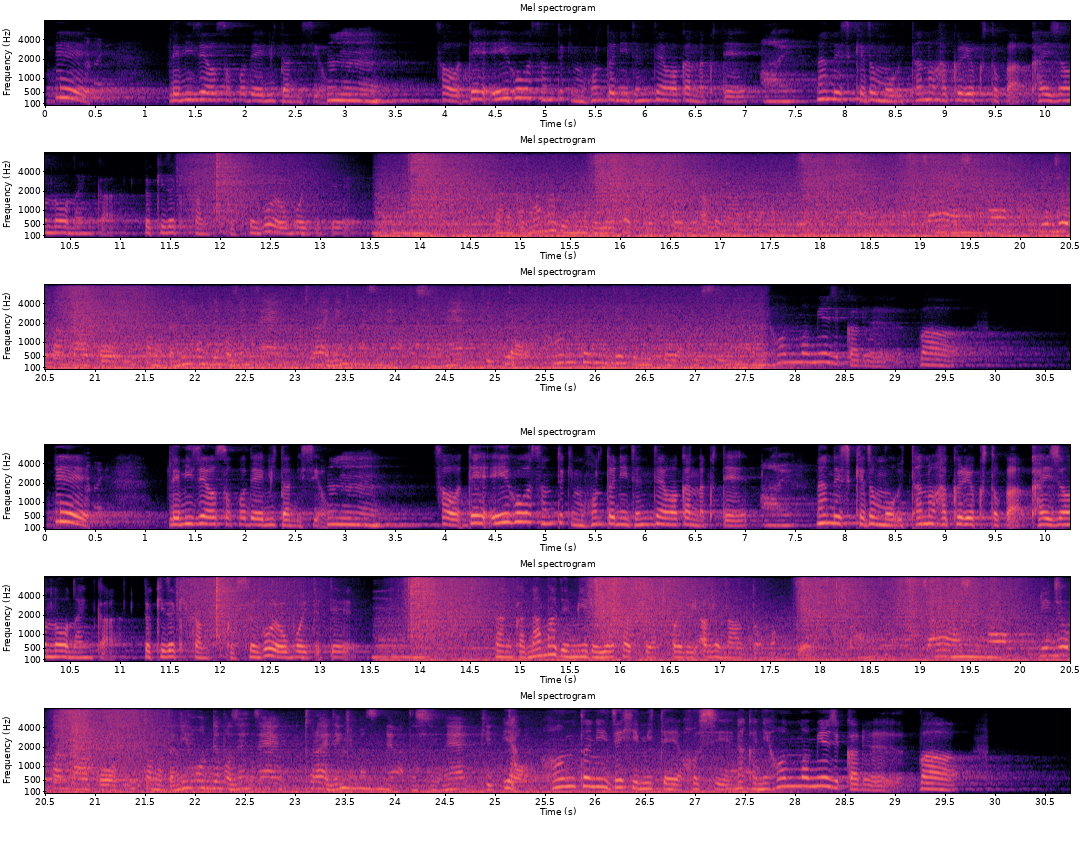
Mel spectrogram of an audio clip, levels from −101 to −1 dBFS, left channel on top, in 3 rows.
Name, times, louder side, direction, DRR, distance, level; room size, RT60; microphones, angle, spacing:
voice 1, 0.1-0.5 0.7-0.9 1.2-2.8 3.9-7.0 7.7-11.0 11.2-13.4 14.7-18.0 19.3-19.8 23.4-24.0 25.1-29.6, right 6 dB, 85° right, 16 dB, 0.3 m, -35 dB
voice 2, 2.8-3.4 7.2-7.5 13.5-14.1 17.8-18.0 18.3-25.3 27.3-27.8, right 1 dB, 20° right, 10 dB, 0.6 m, -38 dB
sound 1, 11.5-13.0 13.7-15.1 15.6-17.3 17.7-20.1 20.5-21.8, right 5 dB, 45° right, 1.5 m, -39 dB
sound 2, 13.5-27.7, left 5 dB, 80° left, 0.4 m, -39 dB
22.0 x 9.4 x 5.5 m, 2.5 s
head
